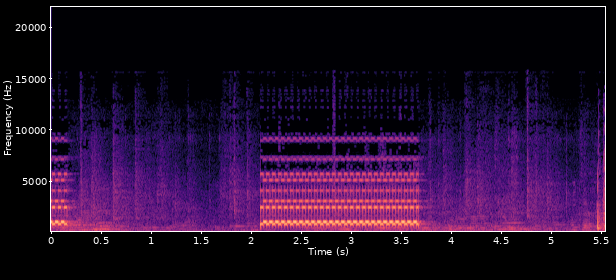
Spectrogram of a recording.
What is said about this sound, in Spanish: Eran las 12:30 de la noche cuando el detective privado, Lucas de la Torre, bebía su último sorbo de whisky en su despacho, cuando de repente sonó el teléfono sobresaltándolo sobremanera.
